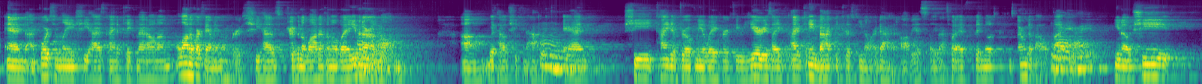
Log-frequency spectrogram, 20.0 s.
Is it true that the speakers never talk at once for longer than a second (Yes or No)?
Yes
